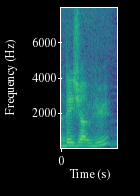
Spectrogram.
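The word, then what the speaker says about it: déjà vu: lain sebagainya Ya tapi kalau misalnya dalam bahasa Prancis itu udah jelas cara bacanya Dejavu Tapi kalau dalam bahasa Indonesia kita bisa temuin beberapa variasi misalnya seperti de javu juga kita paling serunya macam-macam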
